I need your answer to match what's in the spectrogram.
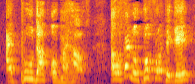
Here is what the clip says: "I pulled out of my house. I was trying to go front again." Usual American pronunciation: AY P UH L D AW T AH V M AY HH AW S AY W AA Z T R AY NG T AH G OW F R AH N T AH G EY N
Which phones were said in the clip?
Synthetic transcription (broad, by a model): AY P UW L D AW T AH V M AY HH AW S AY W AA Z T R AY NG T AH G OW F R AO T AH G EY N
